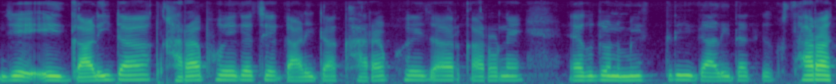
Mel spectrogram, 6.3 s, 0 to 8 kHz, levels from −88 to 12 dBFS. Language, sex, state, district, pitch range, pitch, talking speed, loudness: Bengali, male, West Bengal, Paschim Medinipur, 145-160 Hz, 150 Hz, 145 wpm, -19 LUFS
